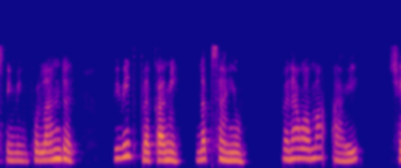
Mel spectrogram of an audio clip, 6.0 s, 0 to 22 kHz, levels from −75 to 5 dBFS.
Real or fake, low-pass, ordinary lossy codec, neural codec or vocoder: fake; 7.2 kHz; AAC, 48 kbps; codec, 16 kHz, 1.1 kbps, Voila-Tokenizer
